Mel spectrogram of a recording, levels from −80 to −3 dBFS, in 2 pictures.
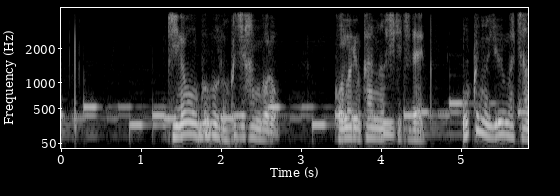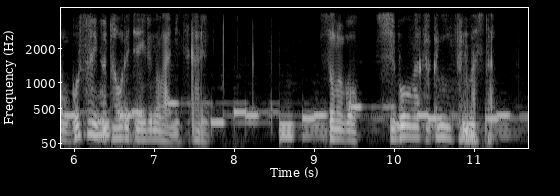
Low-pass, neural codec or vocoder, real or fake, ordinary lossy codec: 3.6 kHz; codec, 44.1 kHz, 2.6 kbps, SNAC; fake; none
